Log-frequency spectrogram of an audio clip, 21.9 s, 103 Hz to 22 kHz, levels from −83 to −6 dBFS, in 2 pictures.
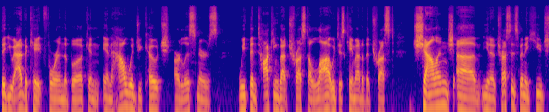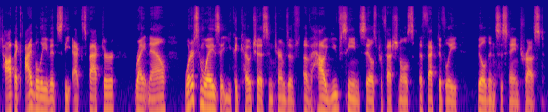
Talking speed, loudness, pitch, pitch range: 190 wpm, -26 LUFS, 110 Hz, 100-120 Hz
